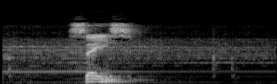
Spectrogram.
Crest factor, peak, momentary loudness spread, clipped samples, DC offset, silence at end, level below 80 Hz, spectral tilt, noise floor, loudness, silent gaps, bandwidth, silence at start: 22 dB; 0 dBFS; 23 LU; under 0.1%; under 0.1%; 0.6 s; -62 dBFS; -1.5 dB/octave; -45 dBFS; -15 LUFS; none; 13 kHz; 0.05 s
